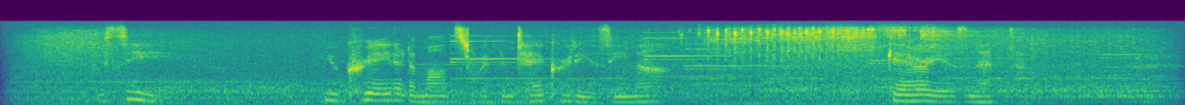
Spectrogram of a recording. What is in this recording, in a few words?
call scary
